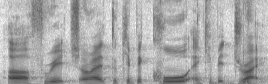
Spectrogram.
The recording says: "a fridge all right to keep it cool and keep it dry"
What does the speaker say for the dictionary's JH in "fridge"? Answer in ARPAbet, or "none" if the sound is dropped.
CH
